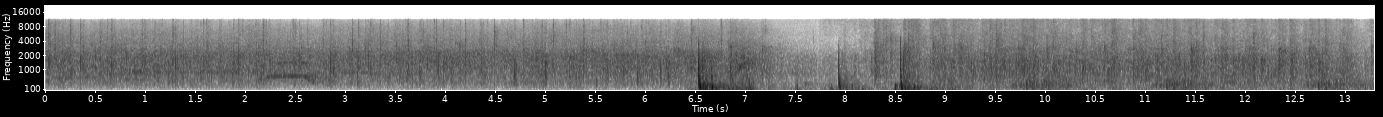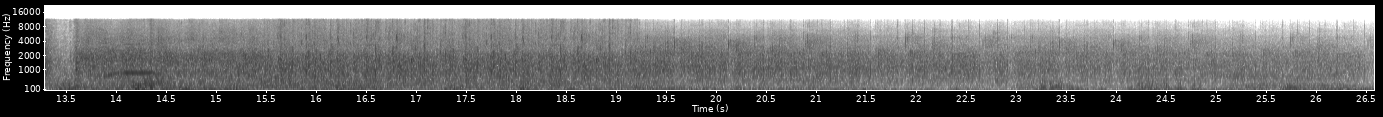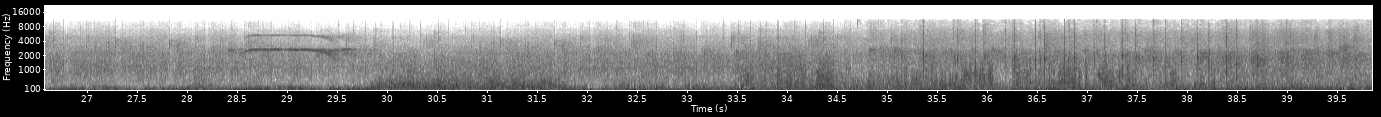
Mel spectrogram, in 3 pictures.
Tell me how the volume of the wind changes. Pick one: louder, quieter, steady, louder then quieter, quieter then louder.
quieter then louder.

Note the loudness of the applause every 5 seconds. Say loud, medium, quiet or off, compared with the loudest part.
loud, loud, loud, loud, medium, quiet, quiet, medium.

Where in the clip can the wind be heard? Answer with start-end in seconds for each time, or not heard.
13.3-39.8.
